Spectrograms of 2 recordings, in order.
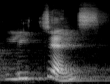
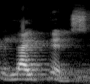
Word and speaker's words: lichens: So the extraction of litmus solution takes place from lichens. It is also pronounced like lichens. Okay, so both the pronunciation are correct.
